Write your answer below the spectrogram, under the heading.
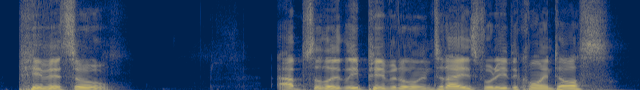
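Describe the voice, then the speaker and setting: A man with an Australian accent speaks at medium pitch and a moderate pace. The recording is very clean, with a silent background. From Western Australia, Perth. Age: 20s. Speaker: streamer and sports commentator. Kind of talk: live commentary. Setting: live stream watchalong. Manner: animated.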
